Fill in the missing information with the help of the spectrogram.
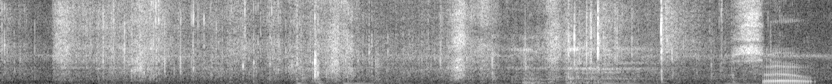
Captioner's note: walking, rustling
